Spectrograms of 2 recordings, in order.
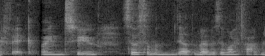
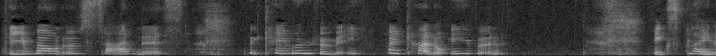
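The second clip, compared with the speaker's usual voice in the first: higher, slow, voice close to breaking with grief; emotional, near tears; 5 semitones higher, slower than usual. Real, not acted. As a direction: hold back tears while describing the loss. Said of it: "I'm sorry for getting emotional".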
